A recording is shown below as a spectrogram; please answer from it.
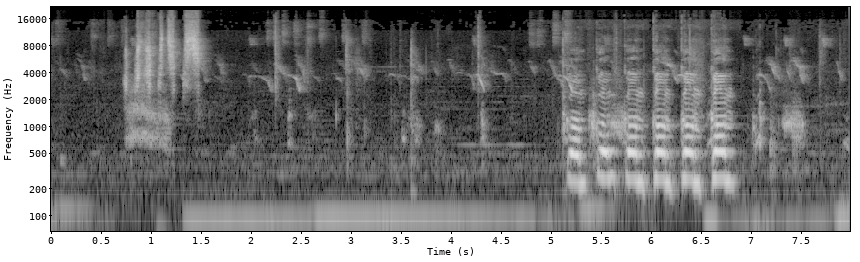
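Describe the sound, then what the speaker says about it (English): Chickens at feeding time in a Jamaican country yard, clucking up close in a quick run of repeated calls, with a voice calling them in between. "I feed the fowl."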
